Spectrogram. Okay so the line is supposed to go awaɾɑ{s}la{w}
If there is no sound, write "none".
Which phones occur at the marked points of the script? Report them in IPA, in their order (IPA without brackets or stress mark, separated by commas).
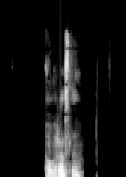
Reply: s, none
